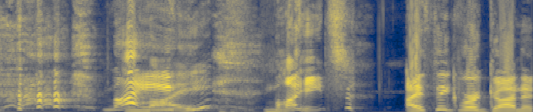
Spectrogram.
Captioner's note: laughs; laughing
